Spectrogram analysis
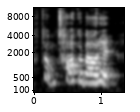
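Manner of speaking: high, loud wail. A narrator's reading. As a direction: plead through tears. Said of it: "wailed Missus T V".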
